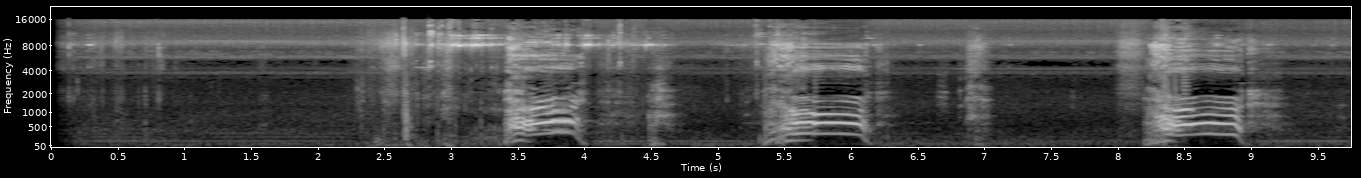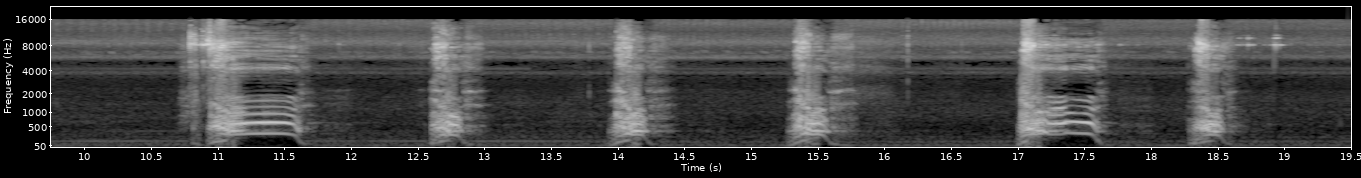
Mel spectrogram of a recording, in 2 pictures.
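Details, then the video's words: Jax, an almost four-year-old Treeing Walker Coonhound, bays while having fun: drawn-out, harmonic howls with a rise-and-fall arch, about one every two to three seconds, separated by quiet gaps. "Treeing Walker Coonhound Howling, Baying, and Having fun"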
